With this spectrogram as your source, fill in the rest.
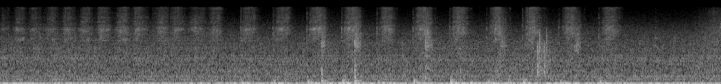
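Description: A stiff brush scrubs metal in quick, rhythmic strokes.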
